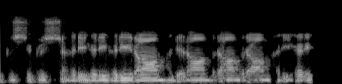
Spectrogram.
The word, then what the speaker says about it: राम: राम अगर बोलना है तो रा मा, यानी दोनों होठ ऊपर जाएगा और फिर आके स्पर्श करेगा, तब पूरी तरीके से सही तरीके से राम उच्चारण होगा।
